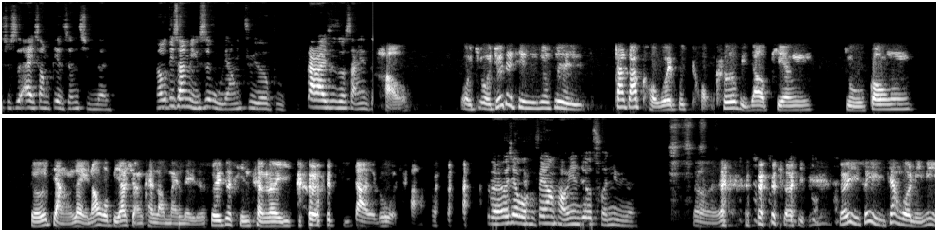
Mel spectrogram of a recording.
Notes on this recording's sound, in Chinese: 首次搭檔錄音。第一次錄影，音質不好，請見諒！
